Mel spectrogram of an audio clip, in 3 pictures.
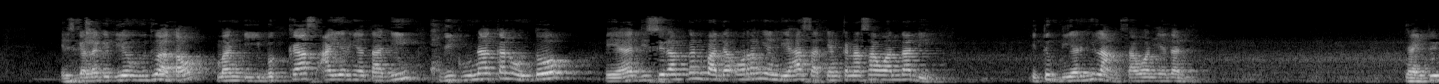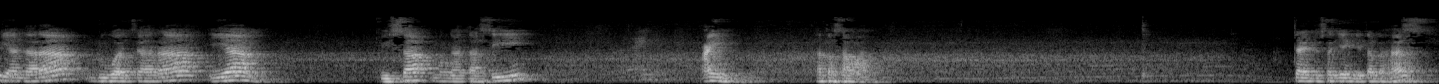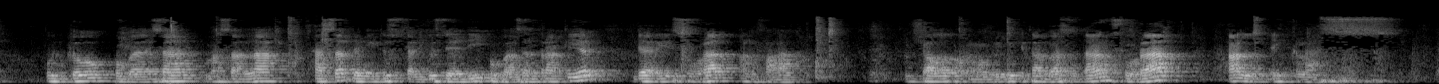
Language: Indonesian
